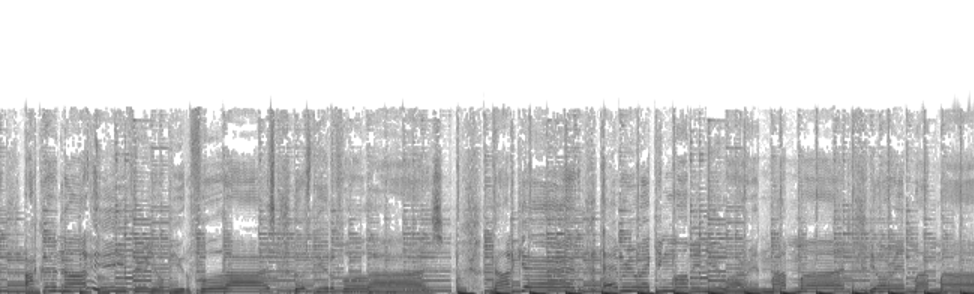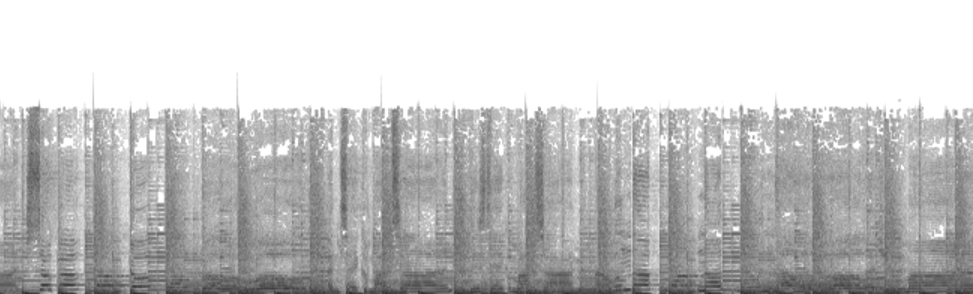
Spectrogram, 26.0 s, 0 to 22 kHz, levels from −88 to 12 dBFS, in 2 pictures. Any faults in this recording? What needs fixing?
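Overlapping time stamps between adjacent 4-second stream segments cause an overlap between stream segments at 21.00 s and 24.98 s. The player trims audio that was never actually duplicated, so about 6 ms of sound vanishes each time and the waveform jumps, heard as a brief click or skip. To prevent this, segment time stamps should come from one continuous clock so each segment starts exactly where the previous one ends.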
